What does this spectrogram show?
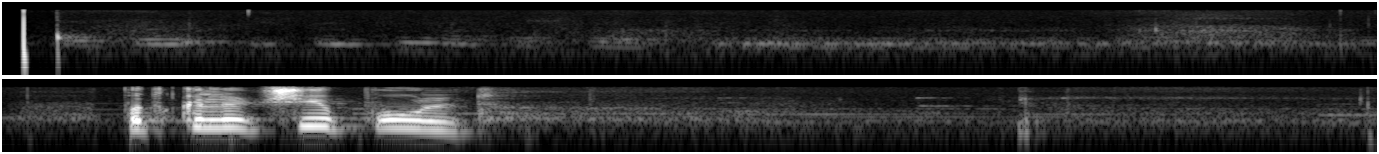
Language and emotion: Russian, angry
